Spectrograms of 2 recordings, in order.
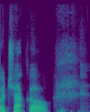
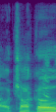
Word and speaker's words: Ochaco: nutshell and i think i just mispronounced her name with those pizza i think it's supposed to be ochaco uh yeah ochako or haka or yeah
